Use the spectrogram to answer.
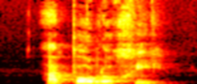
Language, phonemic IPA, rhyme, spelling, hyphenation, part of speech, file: Dutch, /ˌaː.poː.loːˈɣi/, -i, apologie, apo‧lo‧gie, noun, Nl-apologie.ogg
- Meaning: an apology (formal justification, defence)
